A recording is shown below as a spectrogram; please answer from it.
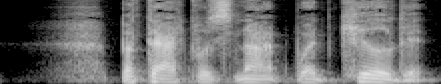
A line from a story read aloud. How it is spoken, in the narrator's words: said Dorothy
